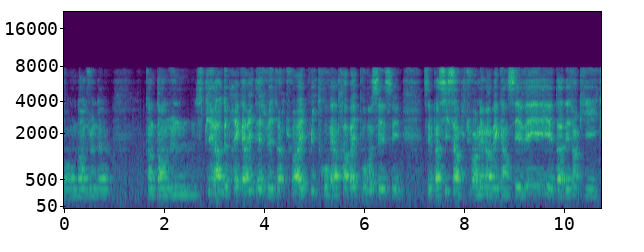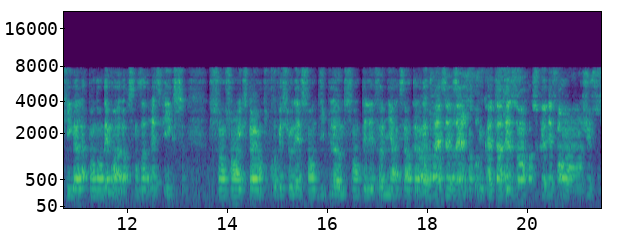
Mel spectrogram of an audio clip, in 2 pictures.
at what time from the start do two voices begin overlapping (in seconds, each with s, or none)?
17.7 s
